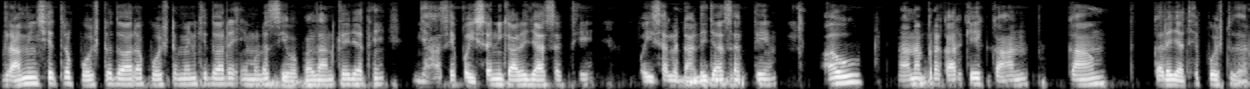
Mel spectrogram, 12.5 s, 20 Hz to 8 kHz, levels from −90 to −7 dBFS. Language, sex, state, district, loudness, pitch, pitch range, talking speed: Chhattisgarhi, male, Chhattisgarh, Rajnandgaon, -19 LUFS, 130 Hz, 120-140 Hz, 165 wpm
